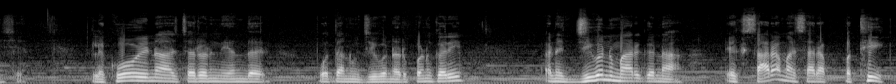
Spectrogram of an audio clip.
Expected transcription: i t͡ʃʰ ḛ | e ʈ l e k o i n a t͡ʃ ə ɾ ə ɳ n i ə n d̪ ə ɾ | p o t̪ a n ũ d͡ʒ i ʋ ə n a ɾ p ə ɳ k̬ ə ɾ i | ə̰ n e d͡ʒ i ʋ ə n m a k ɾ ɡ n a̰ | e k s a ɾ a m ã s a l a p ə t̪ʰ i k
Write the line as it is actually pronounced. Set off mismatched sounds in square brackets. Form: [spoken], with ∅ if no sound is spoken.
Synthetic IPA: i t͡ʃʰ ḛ | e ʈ l e k o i n a t͡ʃ ə ɾ ə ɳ n i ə n d̪ ə ɾ | p o t̪ a n ũ d͡ʒ i ʋ ə n [ə] ɾ p ə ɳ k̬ ə ɾ i | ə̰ n e d͡ʒ i ʋ ə n m a [∅] ɾ ɡ n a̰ | e k s a ɾ a m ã s a [ɾ] a p ə t̪ʰ i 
